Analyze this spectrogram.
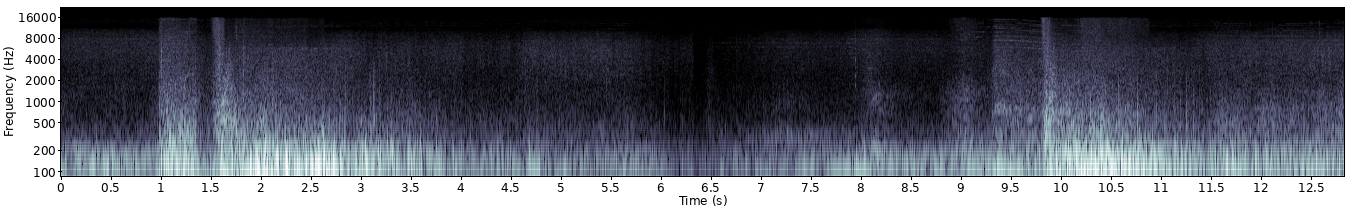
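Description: A burst of flame whooshes and roars loudly.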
